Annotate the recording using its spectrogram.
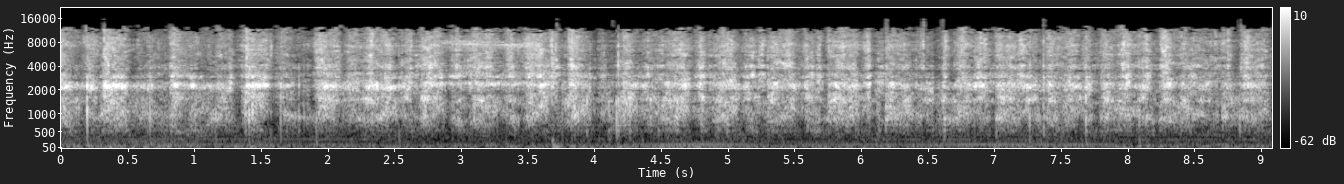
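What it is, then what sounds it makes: Round metal tin. A small, palm-sized round metal tin with a gold and green lid, apparently hollow, is held in both hands while fingertips and nails tap and scratch its lid and rim. The result is a steady, bright, raspy scratching with light metallic taps and a faint ring around 2.3 kHz, with almost no low end.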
